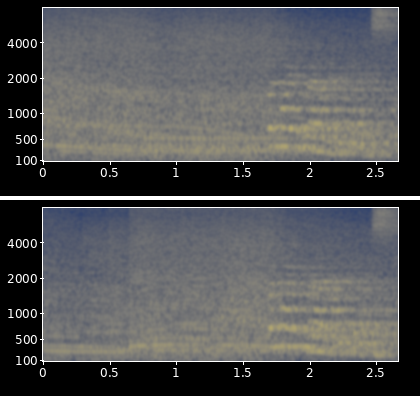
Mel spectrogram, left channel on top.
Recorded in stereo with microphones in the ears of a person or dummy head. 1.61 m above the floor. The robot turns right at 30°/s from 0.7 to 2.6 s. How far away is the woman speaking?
About 1.7 m.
